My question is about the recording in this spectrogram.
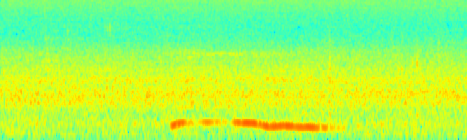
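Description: One low, hum-like vocal sound, a little under a second long, that starts almost a second in and falls slightly in pitch.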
